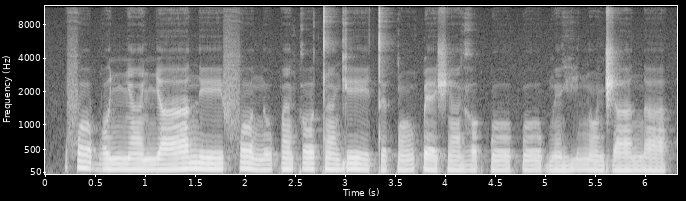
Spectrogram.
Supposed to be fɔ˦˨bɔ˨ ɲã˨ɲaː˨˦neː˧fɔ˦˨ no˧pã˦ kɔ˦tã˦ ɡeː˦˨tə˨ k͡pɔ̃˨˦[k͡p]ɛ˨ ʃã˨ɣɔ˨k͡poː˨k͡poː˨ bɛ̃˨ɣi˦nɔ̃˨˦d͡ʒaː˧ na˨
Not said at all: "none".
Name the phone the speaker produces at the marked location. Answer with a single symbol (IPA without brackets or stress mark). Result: k͡p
